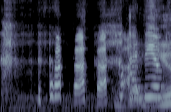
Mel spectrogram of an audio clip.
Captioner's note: laughter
